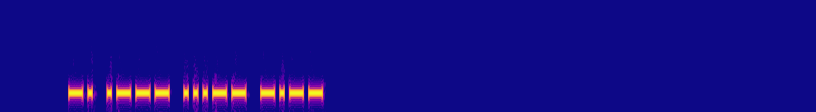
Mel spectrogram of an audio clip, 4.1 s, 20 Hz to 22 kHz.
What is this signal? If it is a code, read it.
Morse code, heard as a keyed tone, about 51 wpm, 700 Hz. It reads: NJ3Y
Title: USA Call Signs - 4 Characters - Repeated 3x - 50wpm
